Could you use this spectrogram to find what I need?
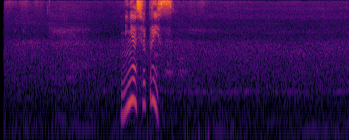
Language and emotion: Russian, positive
